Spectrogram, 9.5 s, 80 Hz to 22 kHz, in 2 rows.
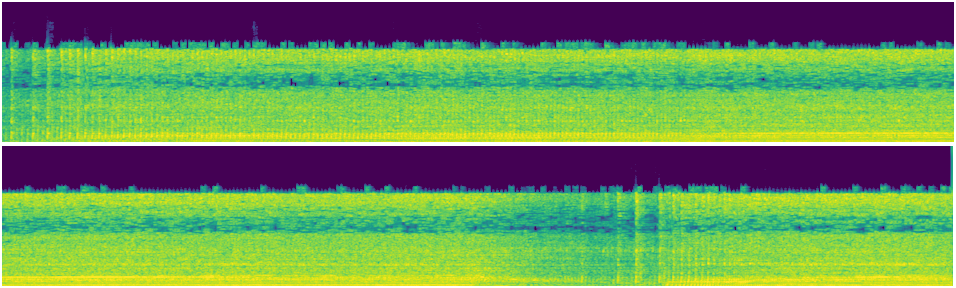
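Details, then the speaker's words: Echo PB250 two-stroke leaf blower at full throttle after adjusting the hidden high mixture screw, rpm only slightly above stock: high buzz climbs to steady top speed, brief dip near eight seconds, clean recovery; normal. "It's not great, you know what I'm saying? But it's a little bit better than before stock, you know?"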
